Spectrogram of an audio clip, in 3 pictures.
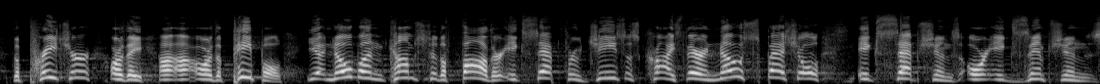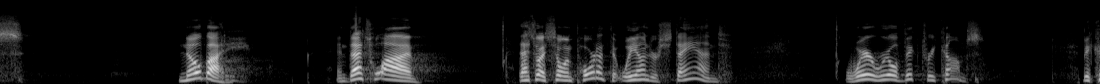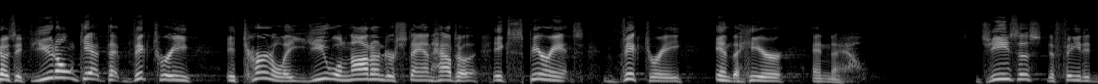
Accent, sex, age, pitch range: American, male, 50-69, 180-260 Hz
